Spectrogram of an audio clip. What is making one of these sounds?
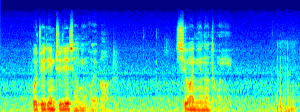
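A young man speaks calmly and politely nearby.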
